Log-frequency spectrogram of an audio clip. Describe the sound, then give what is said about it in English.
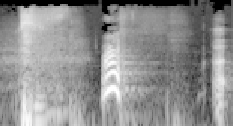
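A person imitates a dog barking: three short, sharp bark-like yelps spaced apart, the middle one loudest, with no other talking. “If you want to bark like a fool and let people know you're into pup play, that's okay.”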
